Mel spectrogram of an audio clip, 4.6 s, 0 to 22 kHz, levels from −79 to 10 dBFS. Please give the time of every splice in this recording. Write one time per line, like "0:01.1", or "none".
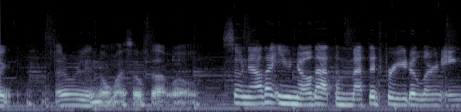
0:02.2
